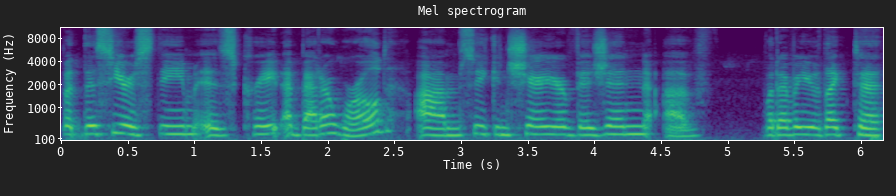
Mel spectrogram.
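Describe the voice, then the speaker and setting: A woman's normal speaking voice, fairly high in pitch, with ordinary pitch variation at a moderate pace. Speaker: co-host. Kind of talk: casual chat.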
